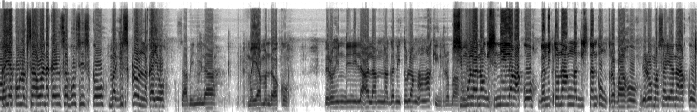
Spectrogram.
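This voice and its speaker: Lively intonation and very even loudness carry a fairly quick delivery over noticeable background noise. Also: man. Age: young. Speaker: vlogger. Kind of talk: casual vlog narration. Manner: playful.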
